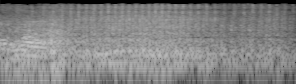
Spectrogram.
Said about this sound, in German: Überall Nähmaschinen.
